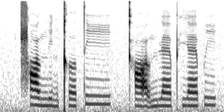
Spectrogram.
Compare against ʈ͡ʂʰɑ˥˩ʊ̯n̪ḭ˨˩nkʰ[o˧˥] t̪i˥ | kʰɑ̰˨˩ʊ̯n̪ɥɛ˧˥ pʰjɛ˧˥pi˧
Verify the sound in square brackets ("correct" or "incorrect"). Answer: incorrect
